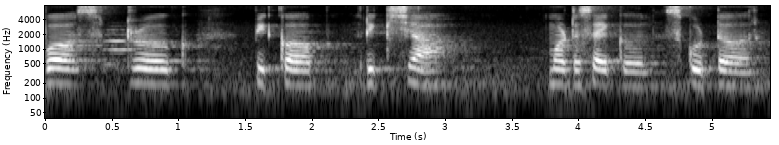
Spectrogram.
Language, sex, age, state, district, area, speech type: Goan Konkani, female, 45-60, Goa, Murmgao, rural, spontaneous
